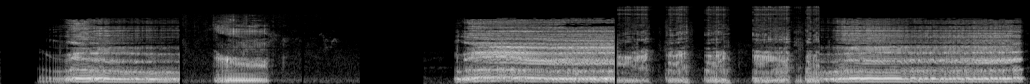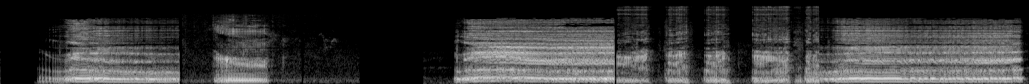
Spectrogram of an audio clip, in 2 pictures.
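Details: Wild boar. Rough, guttural grunts from a wild boar come in loud bursts separated by brief pauses. Some bursts shift into strained, rasping squeals with a strong nasal tone.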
